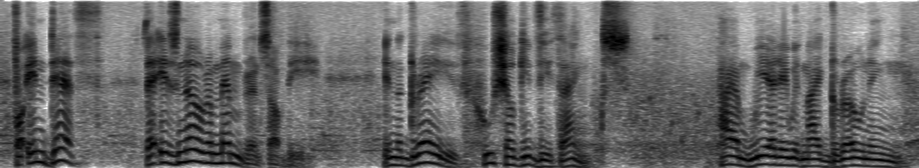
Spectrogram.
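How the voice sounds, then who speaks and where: Playing a devout psalmist, a British actor delivers scripture in anguished pleading, though his phrasing stays solemn, declamatory and measured. His male voice is medium-pitched and mellow, in a classical stage manner, while praising God too. The recording comes from a dull, noisy old cassette tape.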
